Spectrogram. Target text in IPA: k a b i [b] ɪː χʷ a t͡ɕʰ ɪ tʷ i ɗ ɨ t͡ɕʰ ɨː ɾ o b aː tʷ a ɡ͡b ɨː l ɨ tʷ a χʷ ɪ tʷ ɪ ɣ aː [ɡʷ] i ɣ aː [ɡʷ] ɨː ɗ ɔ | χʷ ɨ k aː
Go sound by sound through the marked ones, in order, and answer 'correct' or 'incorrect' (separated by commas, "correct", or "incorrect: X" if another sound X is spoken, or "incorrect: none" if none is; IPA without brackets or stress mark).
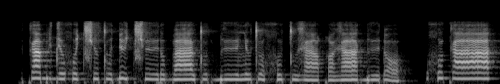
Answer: incorrect: d, incorrect: qʷ, incorrect: ɡ͡b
